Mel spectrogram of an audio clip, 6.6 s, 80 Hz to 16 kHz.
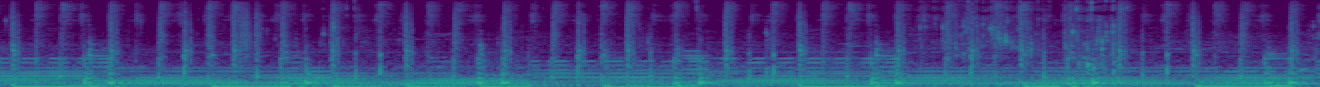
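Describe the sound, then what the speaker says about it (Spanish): Warm water is poured into a bowl while making cinnamon roll dough, a soft liquid trickle and drip under rhythmic background music. "we're going to use 1/3 cup of warm water"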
